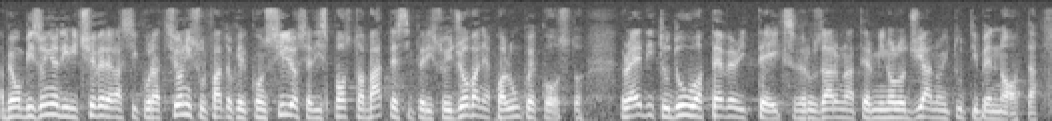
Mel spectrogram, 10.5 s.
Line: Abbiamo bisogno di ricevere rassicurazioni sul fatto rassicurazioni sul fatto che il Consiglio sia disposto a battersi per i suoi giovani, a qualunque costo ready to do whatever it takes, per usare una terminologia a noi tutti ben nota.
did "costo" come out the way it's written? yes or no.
yes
